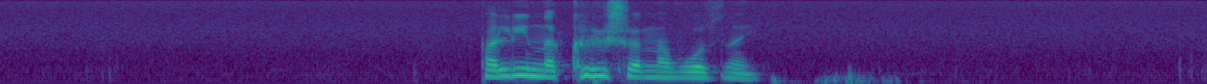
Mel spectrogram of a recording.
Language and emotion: Russian, angry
